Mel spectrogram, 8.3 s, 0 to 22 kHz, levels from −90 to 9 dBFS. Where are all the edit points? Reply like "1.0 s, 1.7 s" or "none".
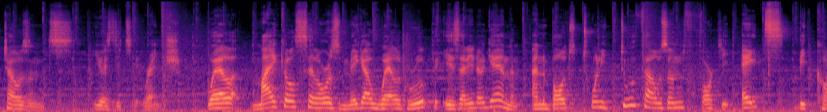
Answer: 1.9 s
